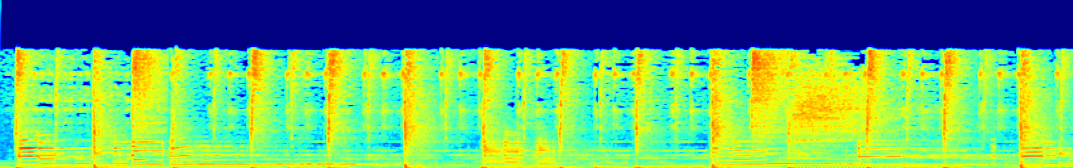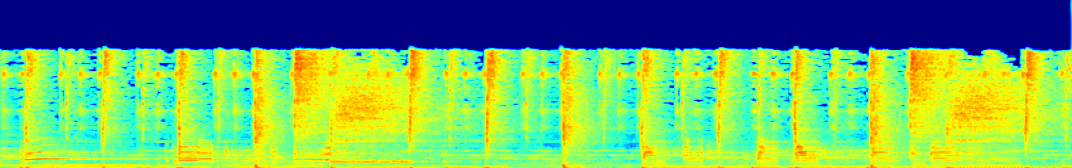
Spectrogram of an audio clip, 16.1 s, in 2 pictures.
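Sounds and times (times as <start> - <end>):
Axe-Fx guitar solo: 0.1 - 16.0.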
